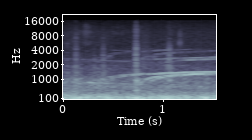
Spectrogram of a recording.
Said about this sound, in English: Oh, ambulance.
